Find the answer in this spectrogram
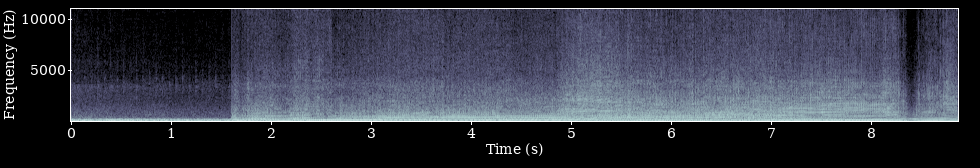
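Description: HSV Maloo R8 ute's V8 accelerating hard from a standstill, revving, with the tyres squealing and smoking from about a second and a half in. The sound cuts off sharply near the end.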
